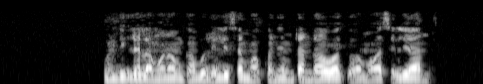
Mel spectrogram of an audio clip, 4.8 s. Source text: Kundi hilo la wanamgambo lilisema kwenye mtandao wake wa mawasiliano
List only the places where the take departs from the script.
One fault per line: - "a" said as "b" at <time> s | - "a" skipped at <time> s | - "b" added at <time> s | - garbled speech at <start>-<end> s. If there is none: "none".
none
